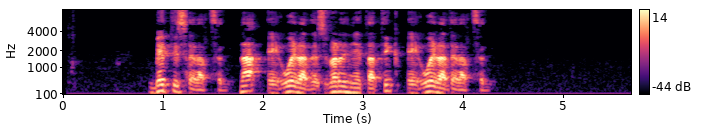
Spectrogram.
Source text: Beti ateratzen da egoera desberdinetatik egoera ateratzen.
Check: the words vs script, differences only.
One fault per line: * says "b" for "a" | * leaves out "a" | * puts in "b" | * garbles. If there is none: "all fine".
all fine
